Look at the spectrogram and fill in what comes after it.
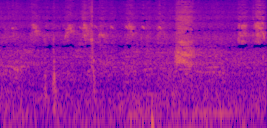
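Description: Faint distant bird calls, one clearer call nearly three seconds in, with a soft low thump just before it.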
